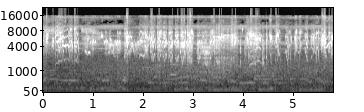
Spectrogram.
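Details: White-rumped shama provoked to fight, testing its fighting spirit: a dense, nonstop high chatter of rapid twittering and squeaky notes, with a faint low hum underneath throughout.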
